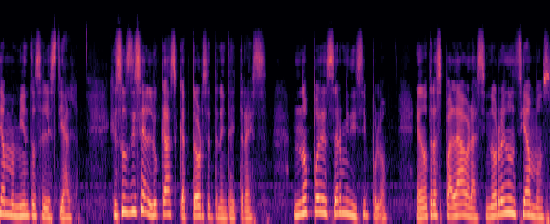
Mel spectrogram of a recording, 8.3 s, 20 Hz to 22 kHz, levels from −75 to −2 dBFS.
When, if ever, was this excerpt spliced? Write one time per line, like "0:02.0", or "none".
0:04.3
